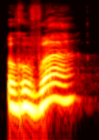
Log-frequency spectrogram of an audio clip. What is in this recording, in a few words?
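"au revoir", French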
